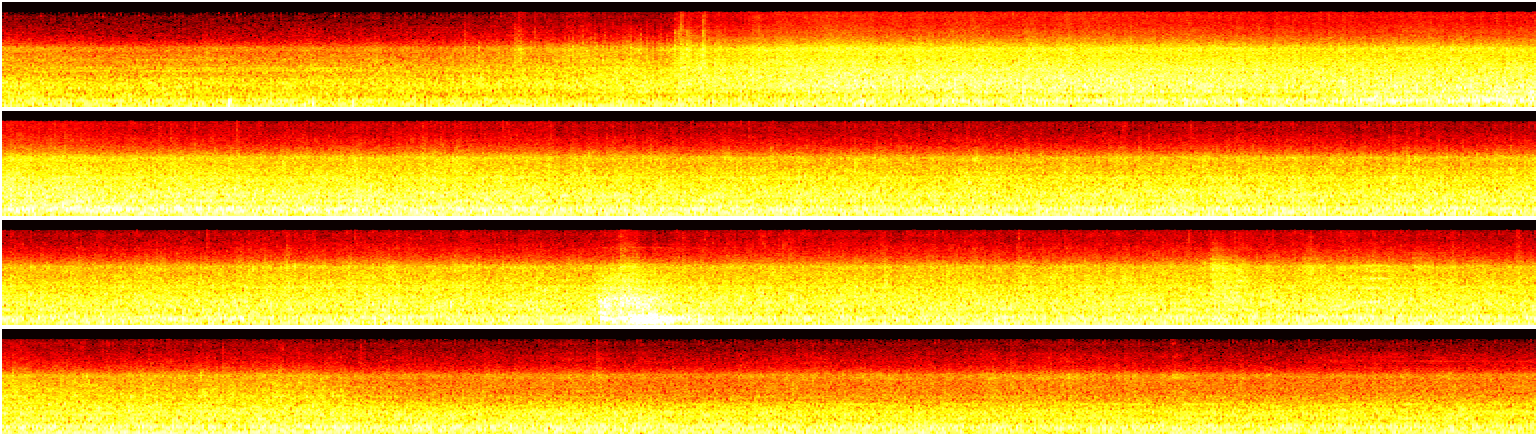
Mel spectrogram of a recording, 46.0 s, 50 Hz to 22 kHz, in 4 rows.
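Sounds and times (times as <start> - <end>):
floodwater rushing: 0.0 - 46.0.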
